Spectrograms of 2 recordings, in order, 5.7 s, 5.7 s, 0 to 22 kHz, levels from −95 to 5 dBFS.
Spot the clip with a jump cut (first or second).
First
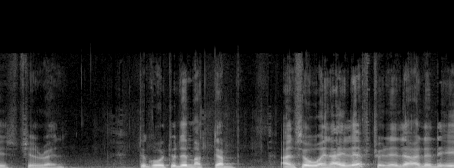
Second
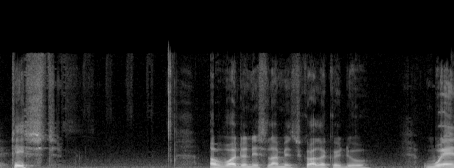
first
